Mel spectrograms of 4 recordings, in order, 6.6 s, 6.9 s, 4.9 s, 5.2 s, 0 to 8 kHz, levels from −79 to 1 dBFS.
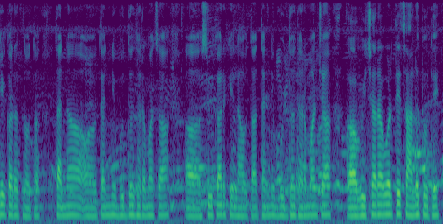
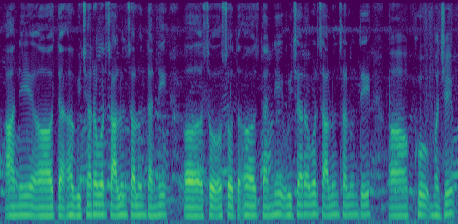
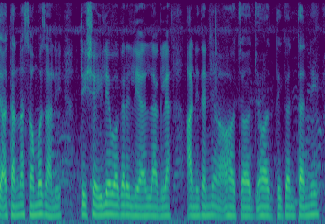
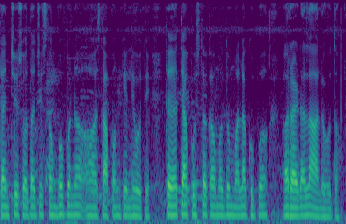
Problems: constant background noise, continuous background conversations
